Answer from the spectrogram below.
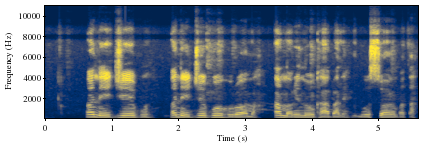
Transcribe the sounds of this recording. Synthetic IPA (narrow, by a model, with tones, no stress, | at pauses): n˨d͡ʒɡʷu˦ | ne˨d͡ʒi˦e˦ɡʷu˦o˦ɦu˨ɾɔ˦ma˨ | a˦mʊ˨ɾɪ˦no˦ɡa˨a˦ba˨lɪ˨m˨o˦si˦ɔ˦ɾ̃ʊ˦ba˨ta˦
